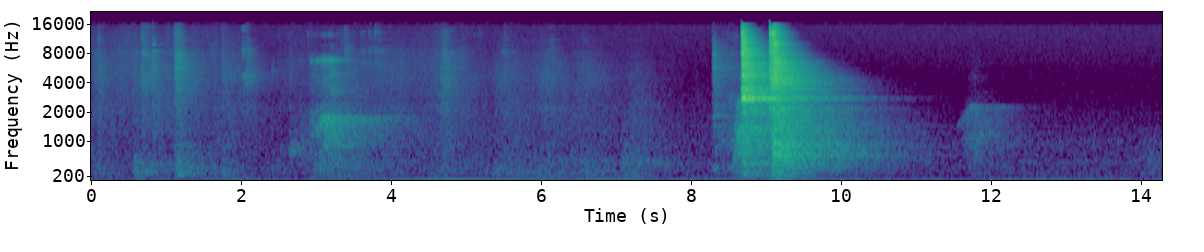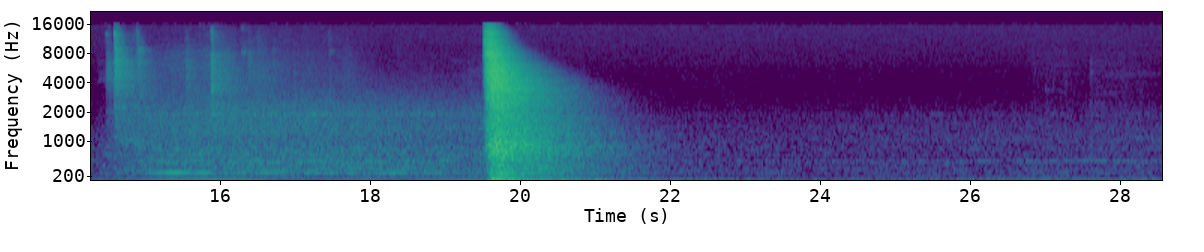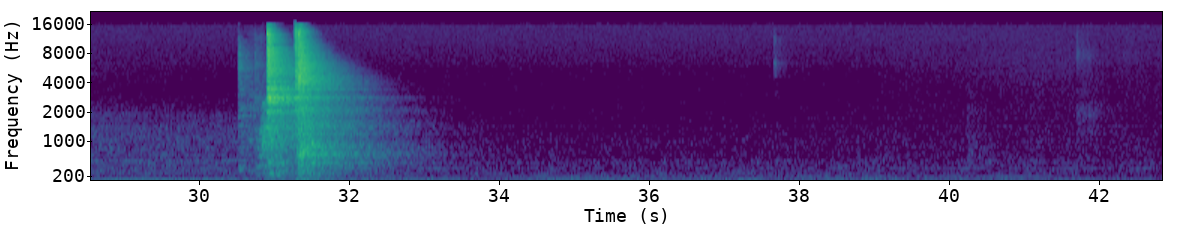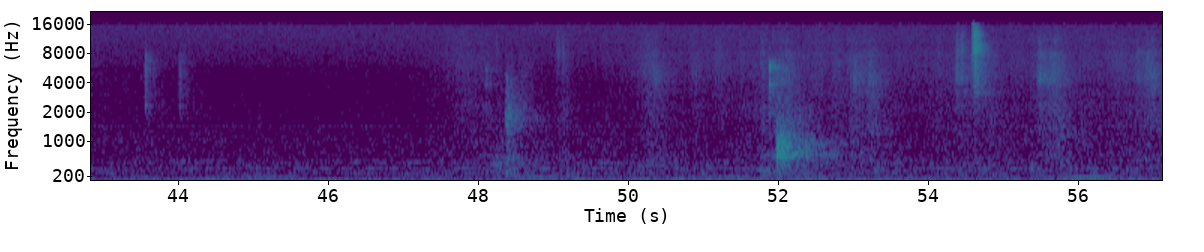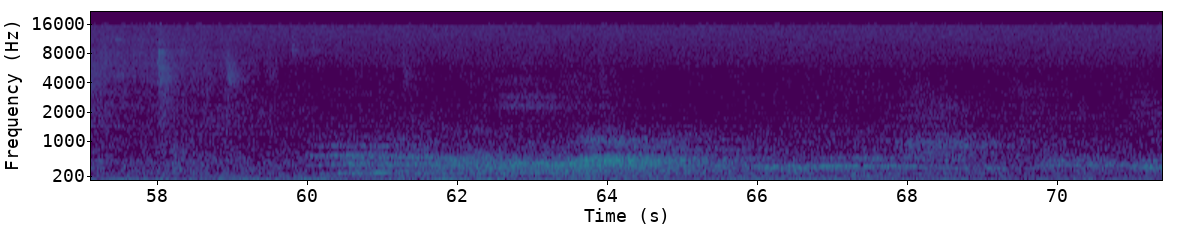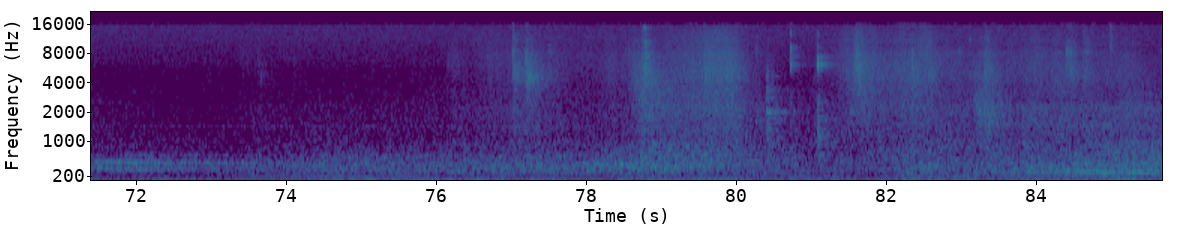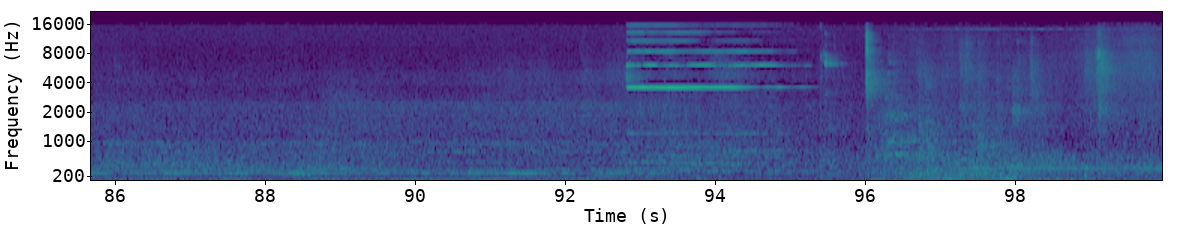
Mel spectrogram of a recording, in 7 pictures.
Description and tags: ambient recording of the stairwell off a parking garage in the city center of leipzig/germany. the doors to the parking deck are opened and shut twice, then the elevator is called down.this file is part of the sample pack "garage"recording was done with a zoom h2 using the internal mics with a 90° angle.
ambient, city, door, echo, elevator, field-recording, garage, hall, indoor, large-room, slam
